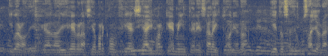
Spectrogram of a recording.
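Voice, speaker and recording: A man talks at a very fast pace with a medium pitch. His pitch varies in an ordinary way over noticeable background noise. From Málaga, Andalusia, Spain. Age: 60s. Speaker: memorial association member on a commemorative march. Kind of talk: interview testimony.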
